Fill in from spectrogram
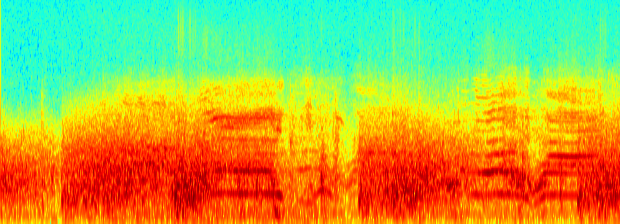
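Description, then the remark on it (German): A loud, dense volley of musket fire from Captain Ahab's ship, the Albatros, fired on command, a sustained crackling roar of overlapping shots, with men shouting through it. “Legt an! Feuer!”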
